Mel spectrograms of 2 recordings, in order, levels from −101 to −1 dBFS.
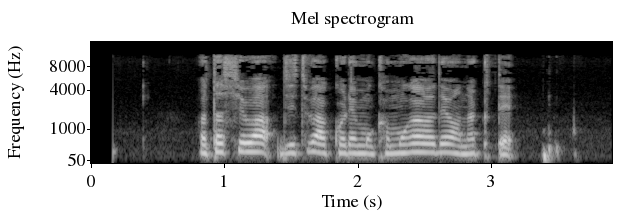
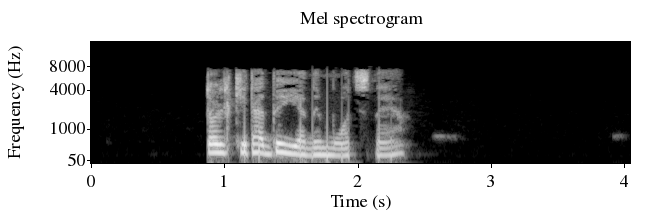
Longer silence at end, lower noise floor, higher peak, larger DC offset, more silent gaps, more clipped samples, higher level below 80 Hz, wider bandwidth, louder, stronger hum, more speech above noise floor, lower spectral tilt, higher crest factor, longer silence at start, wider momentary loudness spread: second, 0.4 s vs 1.7 s; second, -61 dBFS vs under -90 dBFS; second, -8 dBFS vs -2 dBFS; neither; neither; neither; about the same, -56 dBFS vs -52 dBFS; first, 11.5 kHz vs 7.8 kHz; second, -24 LUFS vs -16 LUFS; neither; second, 37 dB vs over 74 dB; about the same, -4.5 dB/octave vs -4.5 dB/octave; about the same, 18 dB vs 18 dB; about the same, 0.8 s vs 0.85 s; about the same, 10 LU vs 10 LU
